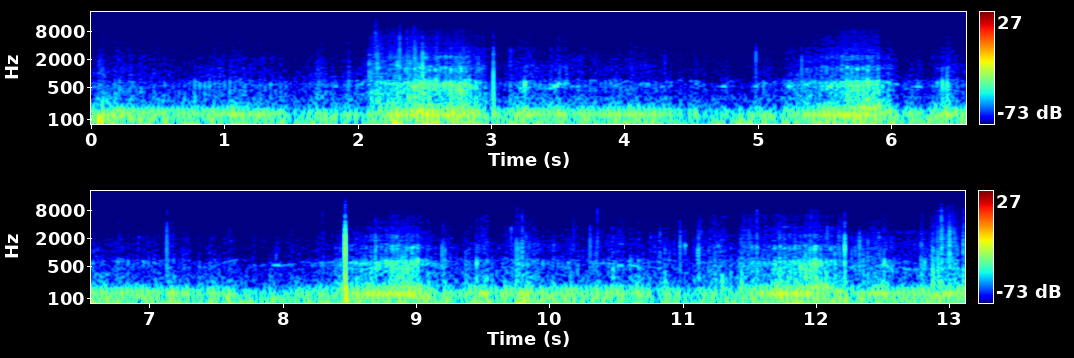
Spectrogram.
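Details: Low, soft purring from Sabu, a relaxed and contented British Shorthair, in an amateur recording. A steady throaty rumble rises in gentle waves roughly every three seconds as the cat breathes, with occasional small ticks and rustling.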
